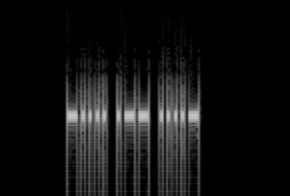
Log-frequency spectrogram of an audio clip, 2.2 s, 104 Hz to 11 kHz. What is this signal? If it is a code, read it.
Morse code, heard as a keyed tone, about 46 wpm, 700 Hz. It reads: 6W4
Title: Three Challenging Letter-Number Combinations 45wpm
